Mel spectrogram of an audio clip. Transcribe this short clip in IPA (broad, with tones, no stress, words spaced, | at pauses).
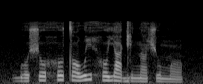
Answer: ɡ͡bo˨ʃo˧ ho˦ tɔ˧wi˦ ho˦ja˦˨ ɡi˨nã˨ʃu˨ mɔ̃˨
